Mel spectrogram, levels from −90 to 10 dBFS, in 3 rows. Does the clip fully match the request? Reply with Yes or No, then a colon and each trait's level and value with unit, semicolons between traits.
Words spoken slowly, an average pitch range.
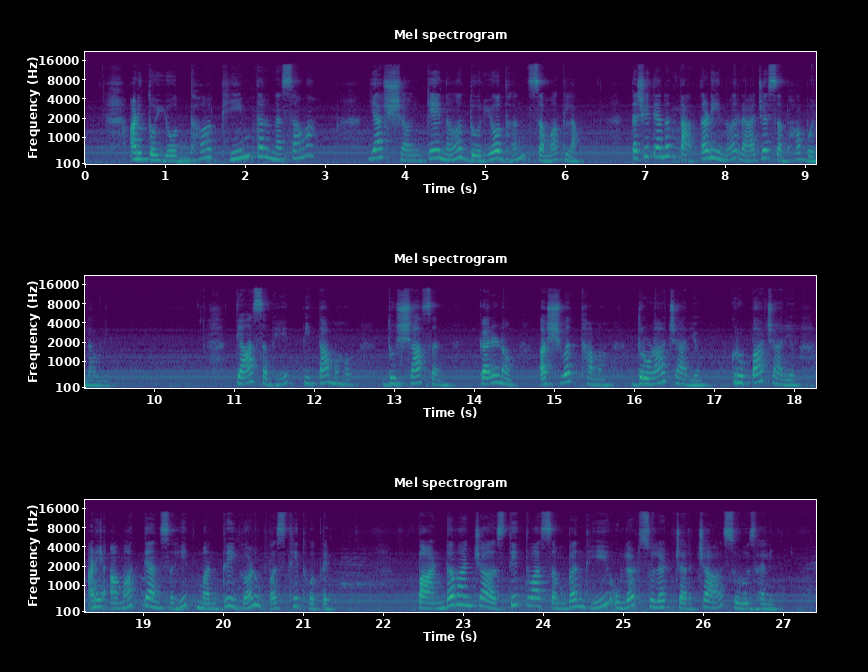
No: slow, 75 wpm; wide, 5.8 semitones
